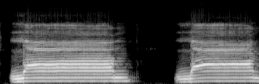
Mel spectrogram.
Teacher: জিহ্বার আগা উপরের উপরের দাঁতের মাড়ির সঙ্গে, উপরের দাঁতের মাড়িতে লাগবে।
